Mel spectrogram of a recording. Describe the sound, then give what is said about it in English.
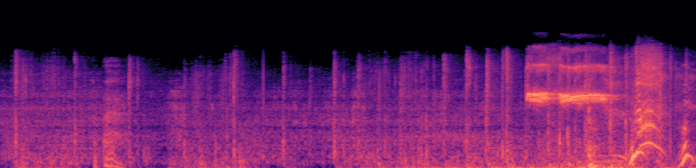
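A shrill whistle is blown in one sustained blast near the end by a man doing wind sprints around a ship's deck, cutting through a busy background of clattering footsteps and scattered taps. “I blew my whistle, but I guess you didn't hear it in time.”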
